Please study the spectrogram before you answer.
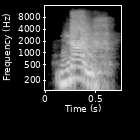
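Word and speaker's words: knife: नाइफ, नाइफ में भी यही काम करते हैं, हम लोग के को क्या कर लेंगे, साइलेंट कर लेंगे, क्योंकि एन से पहले आया है।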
